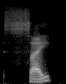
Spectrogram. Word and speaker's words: Seipp: Today we have Seipp, which rhymes with type, and I wish Well done.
